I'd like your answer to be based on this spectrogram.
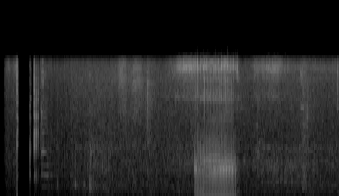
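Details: French Bulldog snoring while lying between dad's legs, eyes open and relaxed: one loud buzzing vibrating snore amid softer noisy breathing and handling sounds.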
